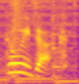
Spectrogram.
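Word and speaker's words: geoduck: and the largest preponderance in the world of gooey duck it's enough just to say it right you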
